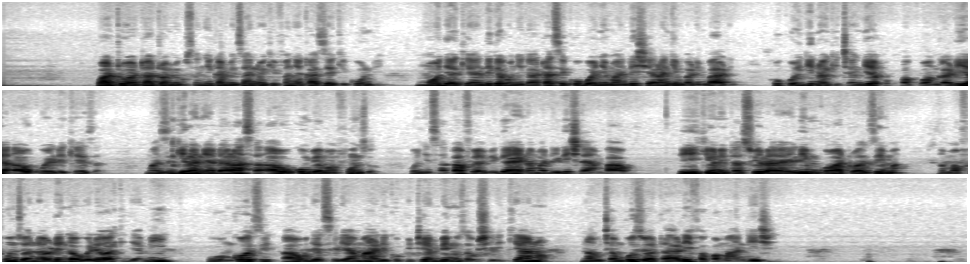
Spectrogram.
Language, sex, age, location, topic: Swahili, male, 25-35, Dar es Salaam, education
